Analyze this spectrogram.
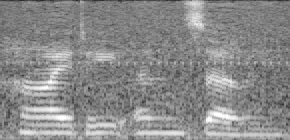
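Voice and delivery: usual speaking voice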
